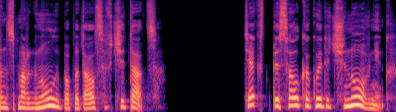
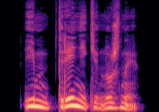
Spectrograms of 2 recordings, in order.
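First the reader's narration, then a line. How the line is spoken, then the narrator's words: Forced out, strained. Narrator (Russian): выдавил Индан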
